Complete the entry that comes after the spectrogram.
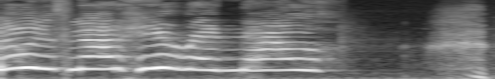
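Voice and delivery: put-on very high little girl voice. Pretending to be a little sister to avoid a parent: imitating Millie's voice. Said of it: "doing your impression of your little sister Millie".

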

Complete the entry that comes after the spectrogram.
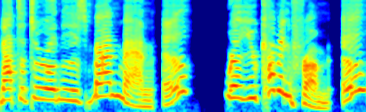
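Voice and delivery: put-on very high, curious, squeaky nudnik accent. Gashkis, leader of the colony, questions the newcomers; Gashkis's squeaky nudnik accent. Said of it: "in his curious, squeaky nudnik accent".

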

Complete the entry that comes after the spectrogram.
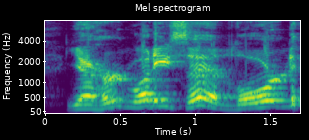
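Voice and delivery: very loud, high country preacher twang. Retelling what a man said during a prayer, in a country accent. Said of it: "he's kind of got a country accent".

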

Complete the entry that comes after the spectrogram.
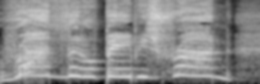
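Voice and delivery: mock very high, drawn-out cry of horror. Retelling a cartoon scene where the caterpillar teacher's babies pop out: imitating a horrified cry. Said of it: "the genuine horror in his voice".

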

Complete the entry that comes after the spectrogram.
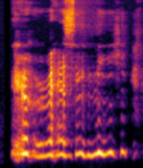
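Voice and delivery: put-on shrill, very loud sobbing wail, high pitched. Mocking a tearful Instagram Live complaint: mock crying as Patrisse Cullors. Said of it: "Instagram Live crying like she was being attacked".

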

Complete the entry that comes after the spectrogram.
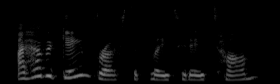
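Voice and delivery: usual speaking voice

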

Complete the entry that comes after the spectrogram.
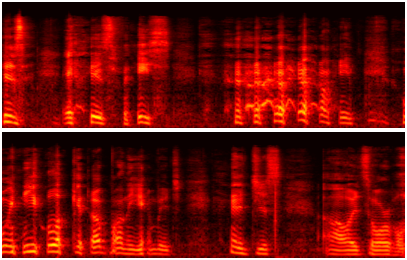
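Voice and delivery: high voice breaking into laughter on the words. Reacting to a comic book character's image, can't stop laughing. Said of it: "I can't stop laughing".

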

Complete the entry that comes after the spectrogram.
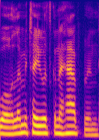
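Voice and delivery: ordinary talk, nothing marked

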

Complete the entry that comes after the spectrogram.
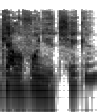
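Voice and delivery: question-like rise in pitch on California chicken. Pointing out how another speaker said the phrase, said like a question. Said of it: "he said it like a question".

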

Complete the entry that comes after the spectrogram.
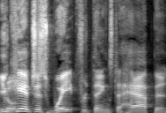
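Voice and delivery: ordinary talk, nothing marked

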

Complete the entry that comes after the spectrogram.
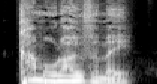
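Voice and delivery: acted-out yell. Recounting how an eleven-year-old shouted at a woman walking in; retelling a shouted line. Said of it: "And he shouted".

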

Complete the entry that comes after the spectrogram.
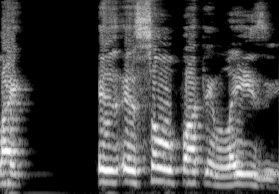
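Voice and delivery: ordinary talk

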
